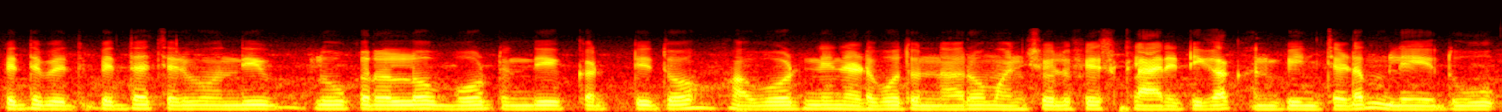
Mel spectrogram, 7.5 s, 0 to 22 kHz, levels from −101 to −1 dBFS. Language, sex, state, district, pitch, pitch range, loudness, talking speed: Telugu, male, Andhra Pradesh, Annamaya, 130 Hz, 120-135 Hz, -18 LUFS, 150 wpm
